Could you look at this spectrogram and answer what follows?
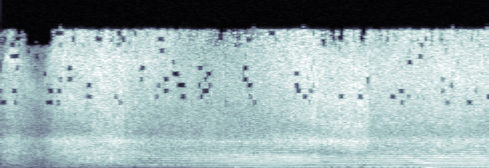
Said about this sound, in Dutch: Ja, dit is een drone die we hoorden, hè? Ja, precies. Ik dacht eerst vervelende muggen.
